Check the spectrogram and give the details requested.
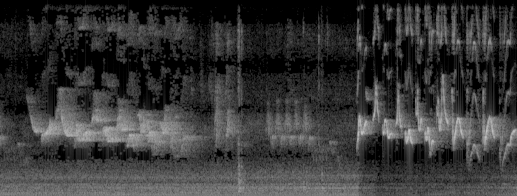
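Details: Ultramarine grosbeak, Paraná pardo song style: a softer run of chattering whistled notes for a few seconds, a pause, then a loud, fast burst of sliding whistles, each note dipping and rising, for about two and a half seconds.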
